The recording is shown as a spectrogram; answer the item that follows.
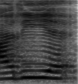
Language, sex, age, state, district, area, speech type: Tamil, female, 30-45, Tamil Nadu, Tiruvallur, urban, read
